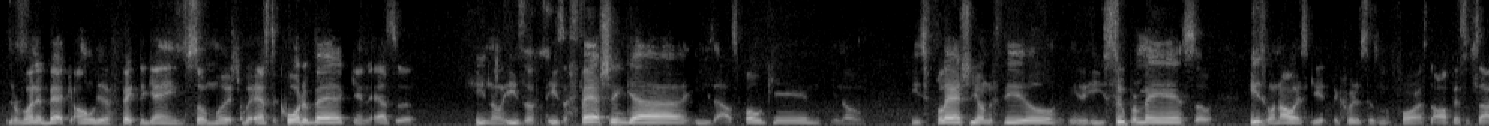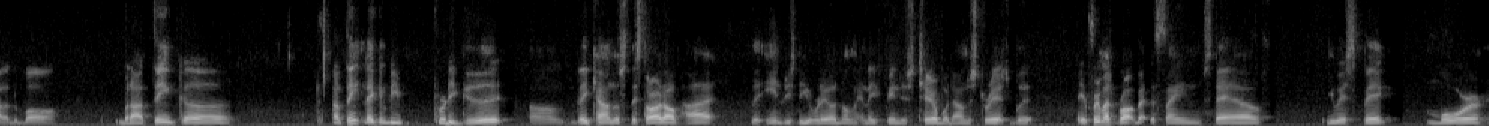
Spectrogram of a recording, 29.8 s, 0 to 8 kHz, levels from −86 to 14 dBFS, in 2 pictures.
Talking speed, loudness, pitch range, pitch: 195 wpm, -25 LUFS, 110-130 Hz, 120 Hz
